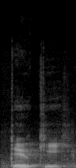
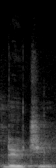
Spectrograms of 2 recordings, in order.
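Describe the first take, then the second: First: The name is said with an Italian-style pronunciation. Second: The name is said with an American-style pronunciation. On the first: "In the Italian language" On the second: "In the American language, it's Ducci"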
